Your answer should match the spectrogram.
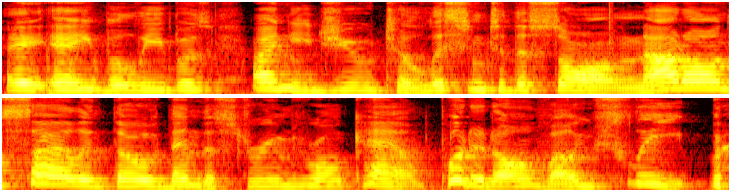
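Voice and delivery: high, put-on Georgia-accented pop star. Pop star telling fans to stream his song, high impression. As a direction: coax the fans in a high mock Southern voice. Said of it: "I don't know why he has a Georgian accent".

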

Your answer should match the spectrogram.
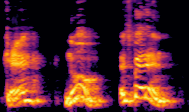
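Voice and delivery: high-pitched, panicky disbelief; confused alarm. A narrator's reading. Pierce realizing the crew may drop his rope, confused alarm. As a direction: plead in a high, bewildered voice. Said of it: "confundido también".

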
